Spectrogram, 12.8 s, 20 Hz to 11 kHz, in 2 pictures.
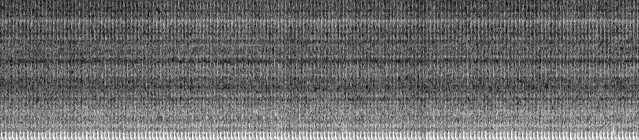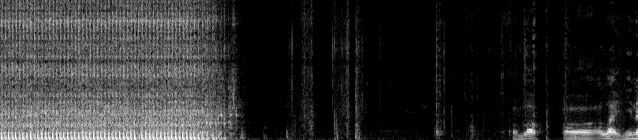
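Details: GX35 four-stroke grass trimmer after replacing the broken starter recoil spring/pawl: steady high-pitched buzz holds evenly about eight seconds, then cuts off; starts and runs cleanly.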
